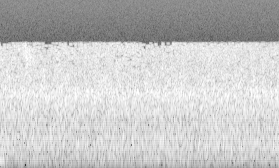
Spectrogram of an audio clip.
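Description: A steady, continuous rush of flowing water, like a stream or small waterfall, fills the whole moment at an even, moderate level with no voices or breaks.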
